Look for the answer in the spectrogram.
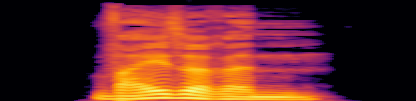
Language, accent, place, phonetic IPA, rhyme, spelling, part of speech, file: German, Germany, Berlin, [ˈvaɪ̯zəʁəm], -aɪ̯zəʁəm, weiserem, adjective, De-weiserem.ogg
- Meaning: strong dative masculine/neuter singular comparative degree of weise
